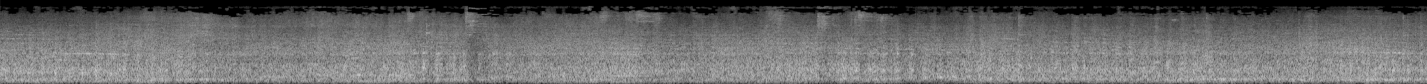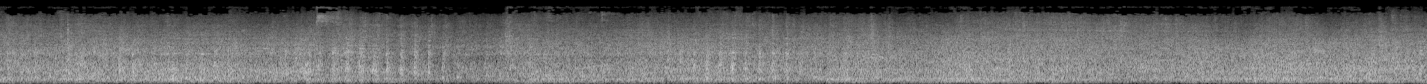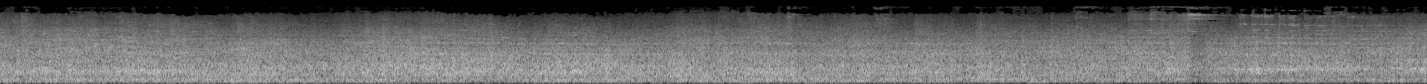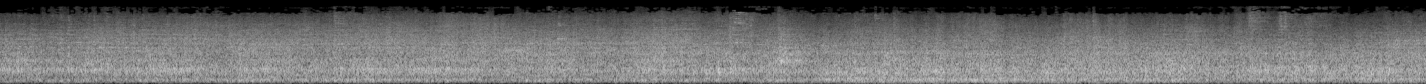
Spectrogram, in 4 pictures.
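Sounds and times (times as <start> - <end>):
train wheels clacking over rail joints: 0.0 - 57.0.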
